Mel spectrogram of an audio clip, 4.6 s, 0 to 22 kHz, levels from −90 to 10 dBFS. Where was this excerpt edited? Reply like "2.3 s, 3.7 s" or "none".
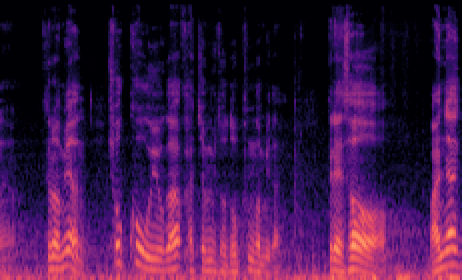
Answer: none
